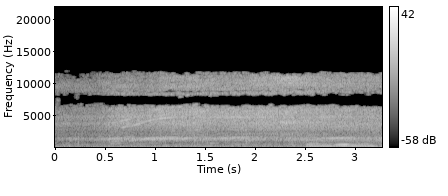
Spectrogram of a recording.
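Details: Dental surgical drill during minimal-incision surgical removal of a lower mesioangular wisdom tooth (Class 2, Position B) with dilacerated root, tooth sectioned: steady high-pitched continuous whine, brief voice at end.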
